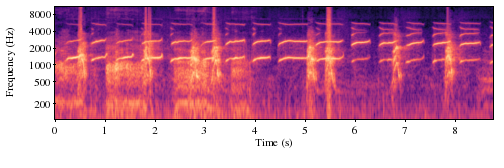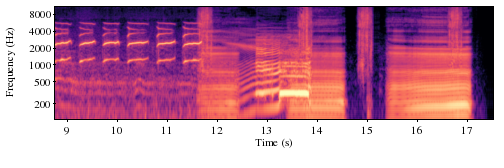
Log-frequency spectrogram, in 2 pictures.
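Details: Dog giving high-pitched, tonal yips in a steady series of about two per second for some eleven seconds, each short and ringing, followed by a burst of different drawn-out harmonic animal calls and noise.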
